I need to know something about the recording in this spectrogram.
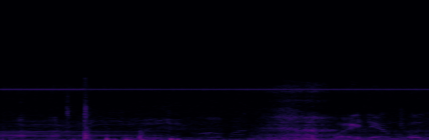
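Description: Near silence, with faint, wavering calls in the background.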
